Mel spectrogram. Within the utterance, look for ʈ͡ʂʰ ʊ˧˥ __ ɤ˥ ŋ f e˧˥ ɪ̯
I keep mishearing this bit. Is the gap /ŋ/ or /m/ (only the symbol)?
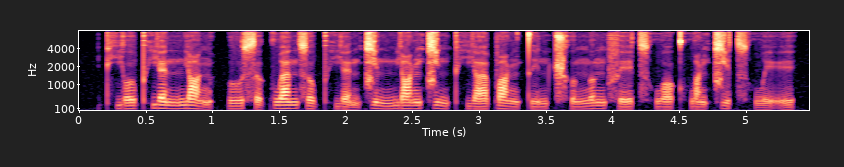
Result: ŋ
